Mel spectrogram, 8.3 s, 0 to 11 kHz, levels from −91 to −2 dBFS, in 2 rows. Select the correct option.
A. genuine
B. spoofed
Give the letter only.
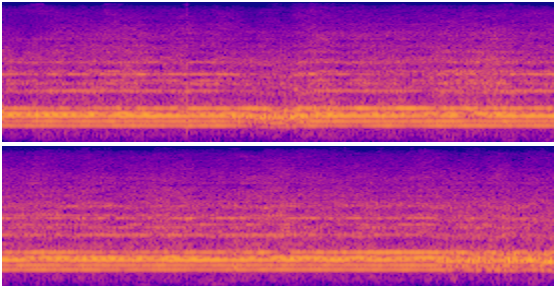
B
